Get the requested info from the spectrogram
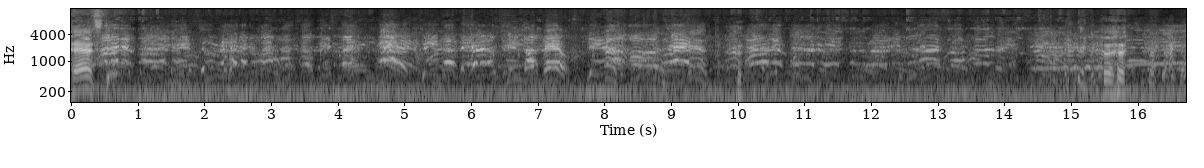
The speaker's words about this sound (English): Sound pretty good, huh? So we're about 11 and a half minutes into the parade, and we can already see the festivities going on here. We got people stopping on the side of the road, getting all these delicious goodies here.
